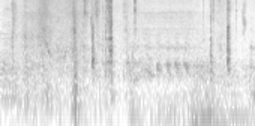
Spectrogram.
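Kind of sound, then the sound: vehicle, car engine starting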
